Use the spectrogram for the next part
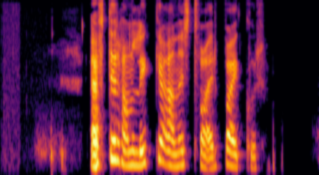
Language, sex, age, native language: Icelandic, female, 50-59, Icelandic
